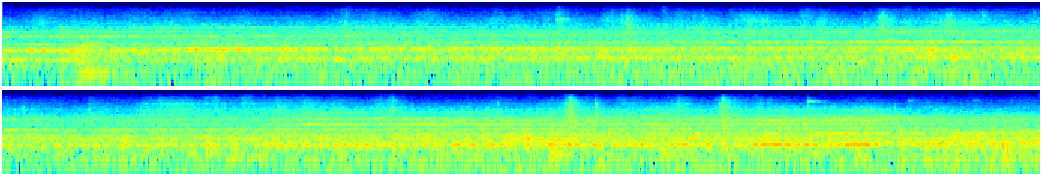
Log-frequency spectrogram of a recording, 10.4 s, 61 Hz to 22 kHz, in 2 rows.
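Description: JR East E233 series electric train running along the track: steady rolling rumble with a whine of several held tones that drift slightly in pitch, and a few faint clicks from the wheels.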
